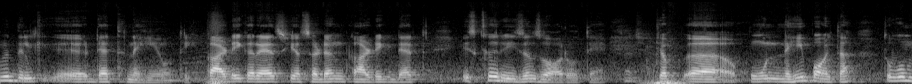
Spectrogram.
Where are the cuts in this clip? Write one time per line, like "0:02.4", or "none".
0:02.0
0:06.4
